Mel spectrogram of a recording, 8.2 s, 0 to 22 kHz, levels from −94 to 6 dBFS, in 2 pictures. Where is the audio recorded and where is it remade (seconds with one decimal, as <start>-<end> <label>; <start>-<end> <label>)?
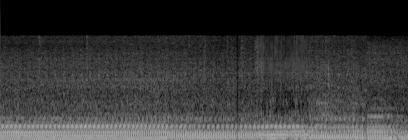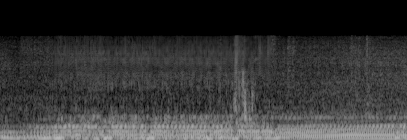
0.0-2.6 recorded; 2.6-3.1 remade; 3.1-4.6 recorded; 4.6-6.8 remade; 6.8-8.2 recorded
